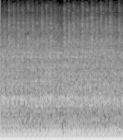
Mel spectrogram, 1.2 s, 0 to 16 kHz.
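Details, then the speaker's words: 2014 Polaris RZR 800S engine at first fire-up after a rebuild for bad rod knock, in neutral; steady, even low rumble with no knocking or ticking: knock gone, engine healthy. "Hey, that noise is gone. It does sound very good."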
